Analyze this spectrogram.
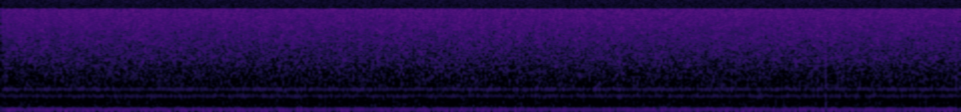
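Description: Near silence: a faint, steady low hum with a couple of fainter steady higher tones over a light hiss.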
